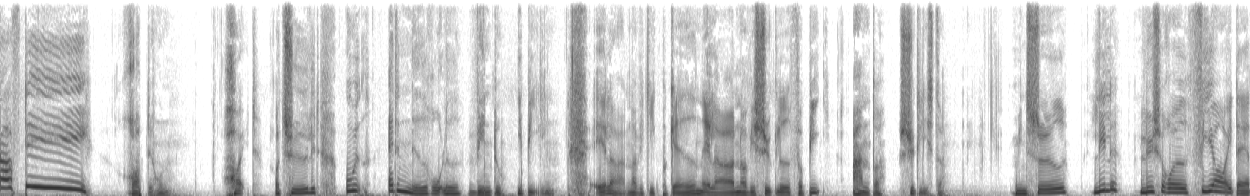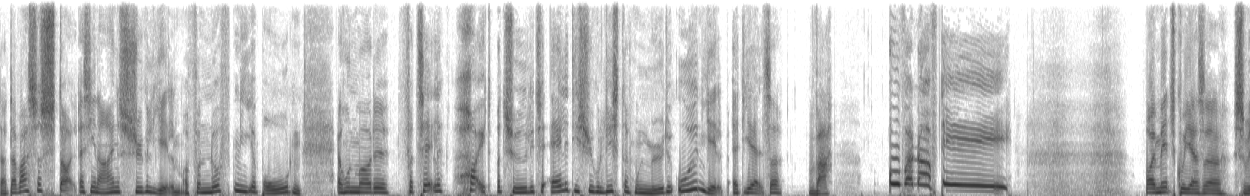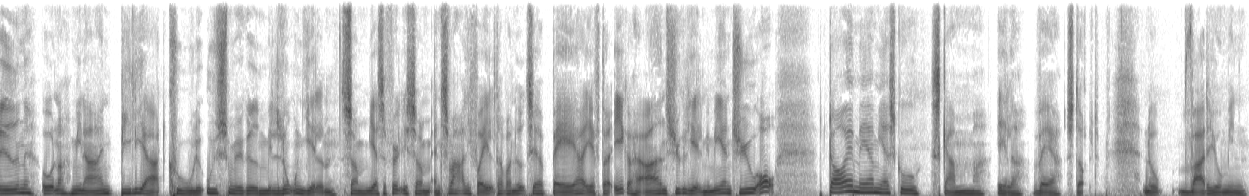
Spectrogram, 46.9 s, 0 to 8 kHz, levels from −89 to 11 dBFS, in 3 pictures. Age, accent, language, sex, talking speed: 40-59, native, Danish, male, 150 wpm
